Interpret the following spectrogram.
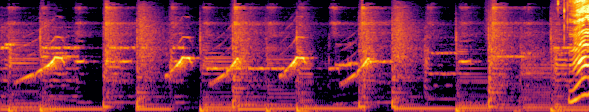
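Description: Cartoon background music with a steady beat, over which a short rising whistle-like sound effect plays four times.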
